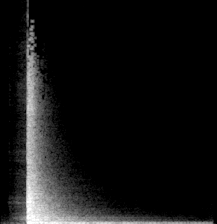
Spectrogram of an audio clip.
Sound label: Industrial Small Metal Door Hatch Closed Metallic Long Ring Out; Tom Hutchings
